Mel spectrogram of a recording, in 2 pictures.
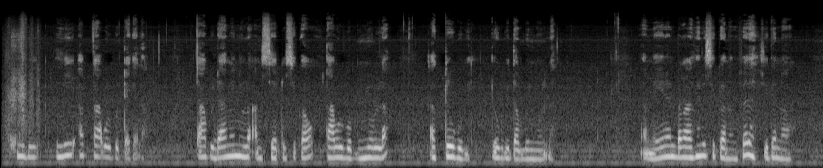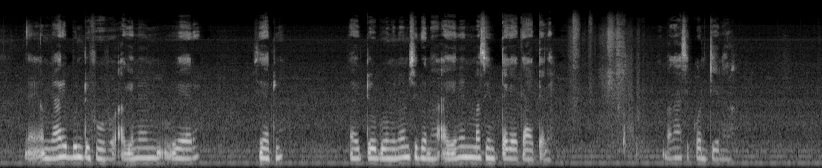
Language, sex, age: Wolof, female, 25-35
